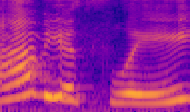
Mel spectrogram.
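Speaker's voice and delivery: heavy emphasis on obviously. Teaching a spanish word, showing the phrase with a lot of emphasis. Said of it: "please say it with a lot of emphasis".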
